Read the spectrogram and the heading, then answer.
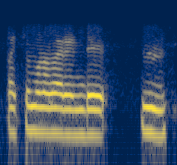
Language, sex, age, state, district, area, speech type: Tamil, female, 18-30, Tamil Nadu, Nagapattinam, urban, conversation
